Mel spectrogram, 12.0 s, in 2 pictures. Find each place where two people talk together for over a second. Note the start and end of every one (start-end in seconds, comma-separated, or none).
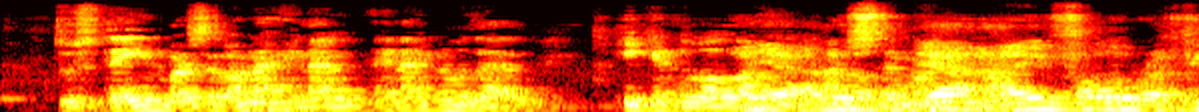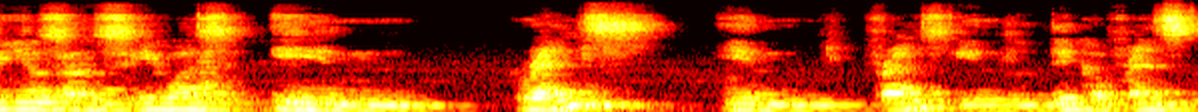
3.7-5.1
